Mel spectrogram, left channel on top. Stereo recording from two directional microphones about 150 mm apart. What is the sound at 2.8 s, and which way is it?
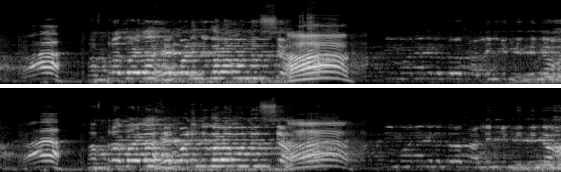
Speech, 45° left (ahead or behind).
